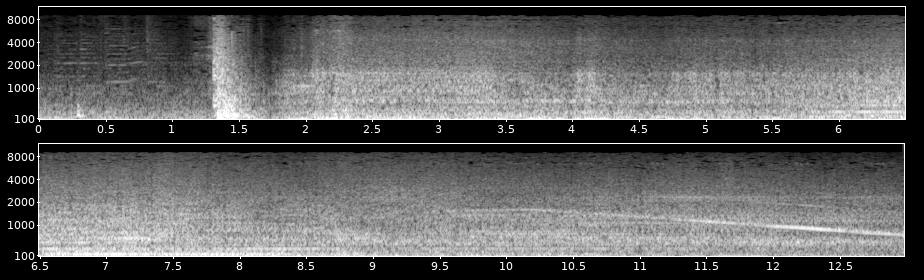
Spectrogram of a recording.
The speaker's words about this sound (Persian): اتوبوس به راه میفته.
